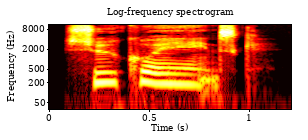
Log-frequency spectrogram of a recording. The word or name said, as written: sydkoreansk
